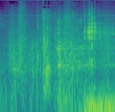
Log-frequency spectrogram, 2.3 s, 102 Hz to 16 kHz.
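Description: Ford flathead V8 engine comes in suddenly about three-quarters of the way through and idles with an even, low pulsing beat. Before that there are only faint scattered clicks and rustle.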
